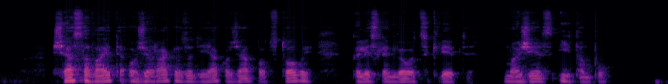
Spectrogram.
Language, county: Lithuanian, Tauragė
